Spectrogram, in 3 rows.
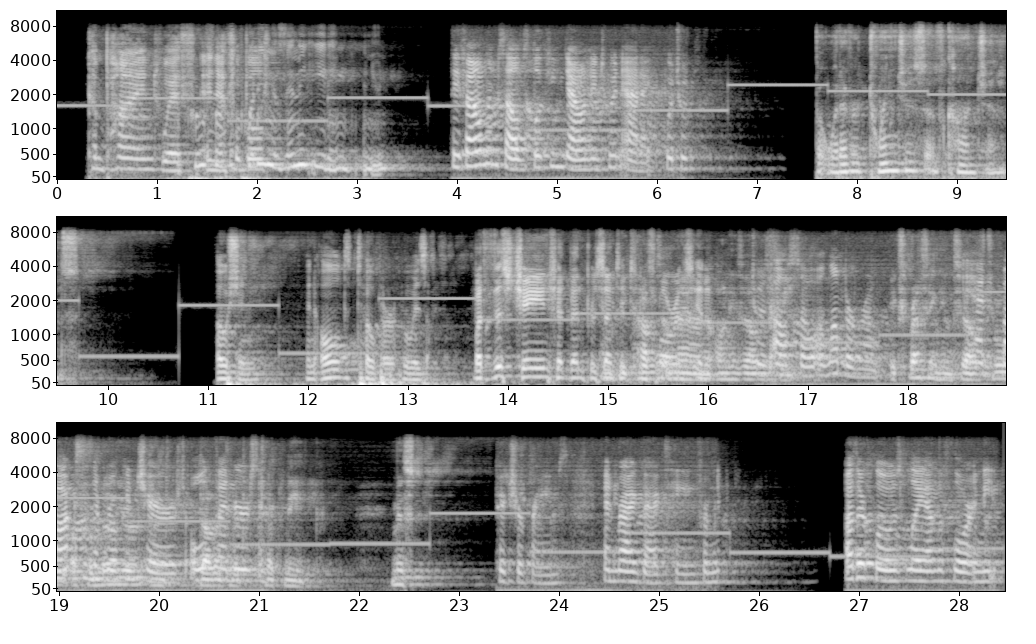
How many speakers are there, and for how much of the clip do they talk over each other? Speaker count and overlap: seven, about 21%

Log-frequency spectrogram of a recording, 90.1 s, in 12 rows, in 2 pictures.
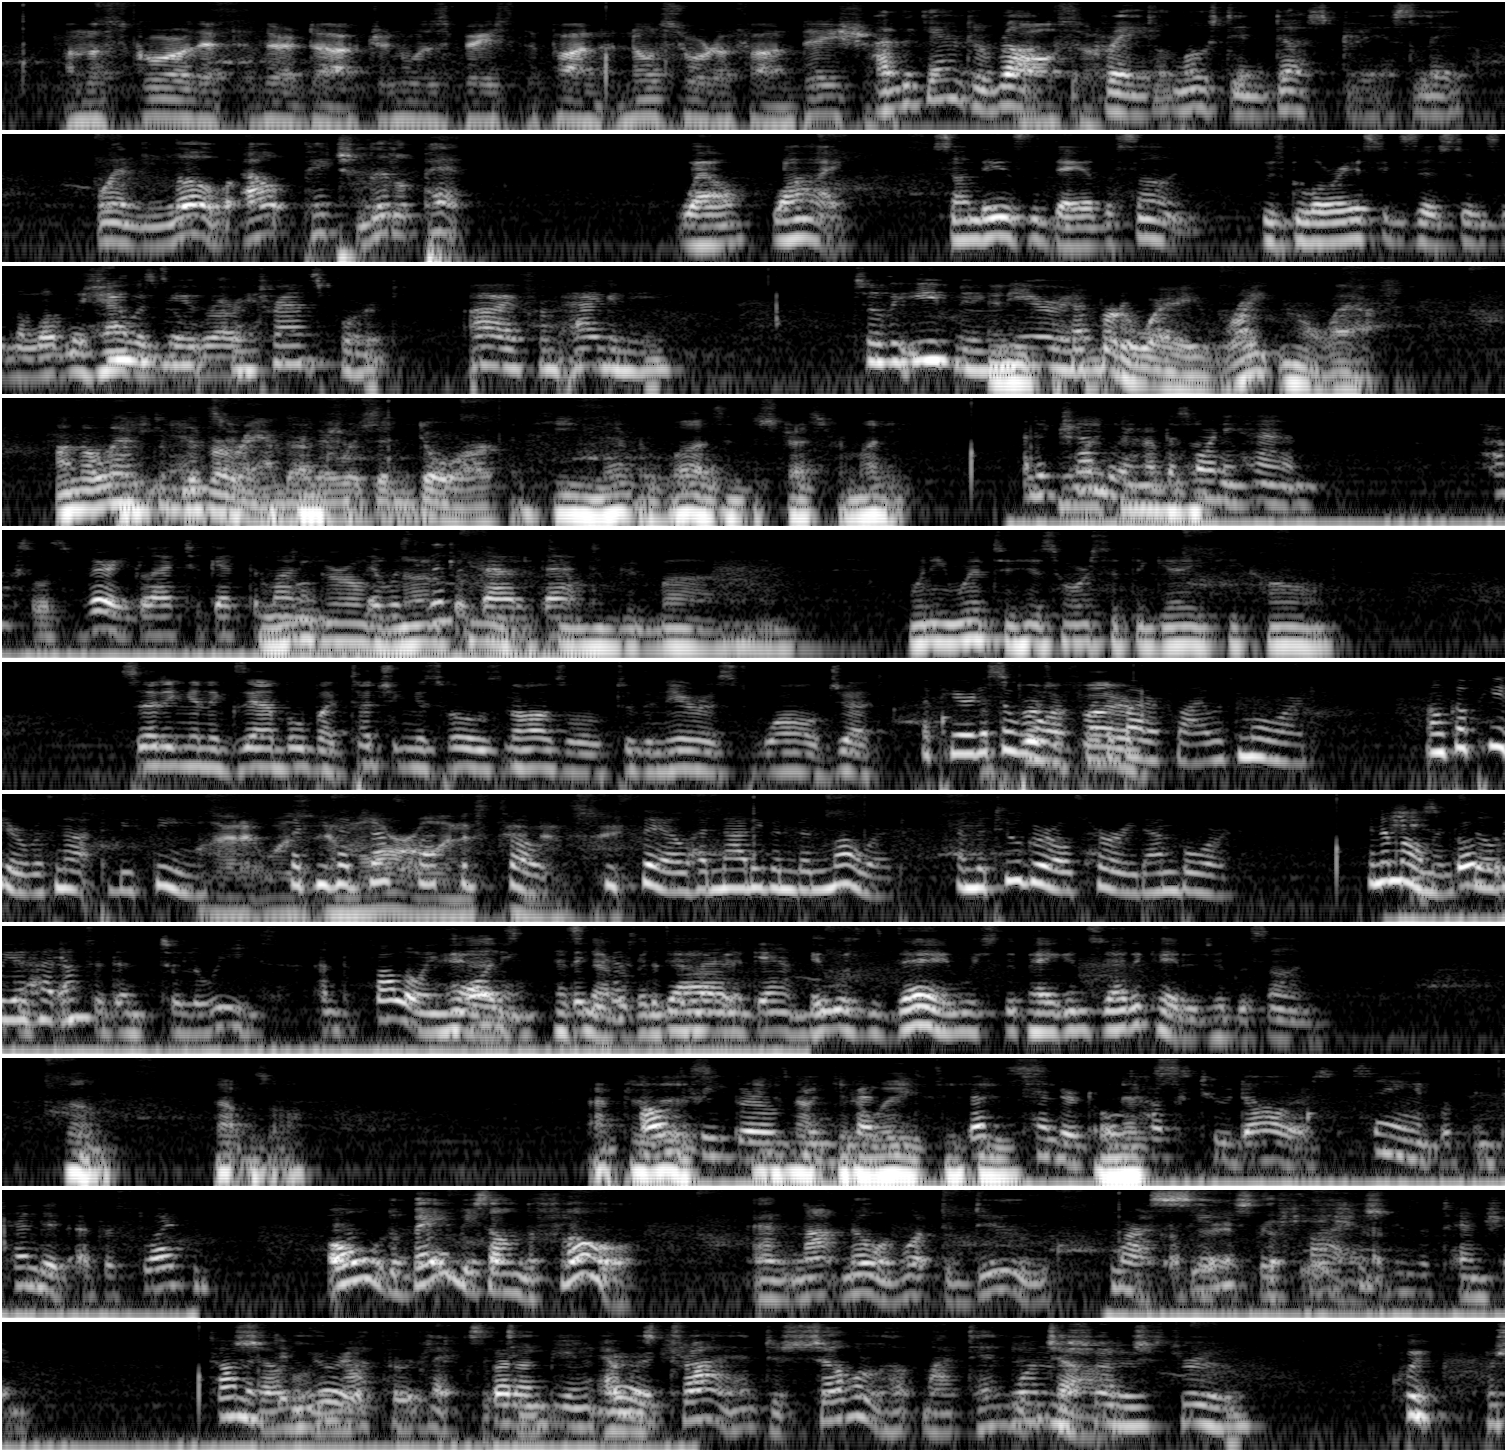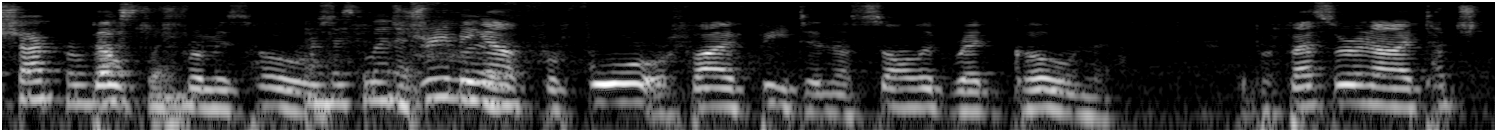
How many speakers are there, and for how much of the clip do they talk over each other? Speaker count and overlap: ten, about 26%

